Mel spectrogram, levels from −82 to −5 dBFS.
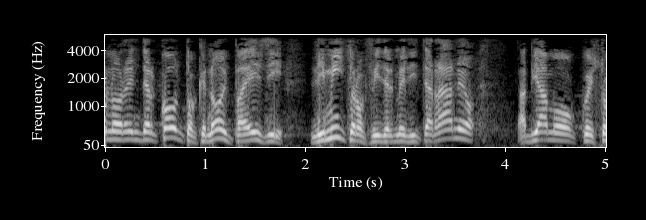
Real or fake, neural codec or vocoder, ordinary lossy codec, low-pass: real; none; none; 5.4 kHz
